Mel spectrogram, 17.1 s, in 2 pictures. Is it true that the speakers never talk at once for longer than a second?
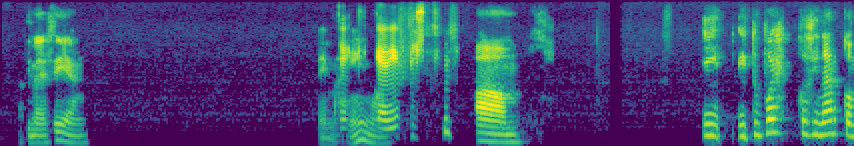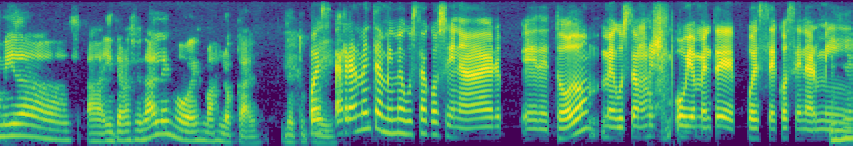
Yes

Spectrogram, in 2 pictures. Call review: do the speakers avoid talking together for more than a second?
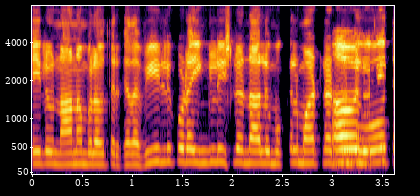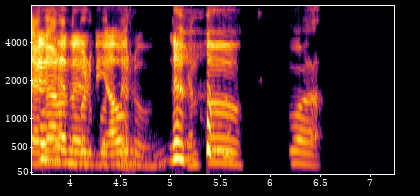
No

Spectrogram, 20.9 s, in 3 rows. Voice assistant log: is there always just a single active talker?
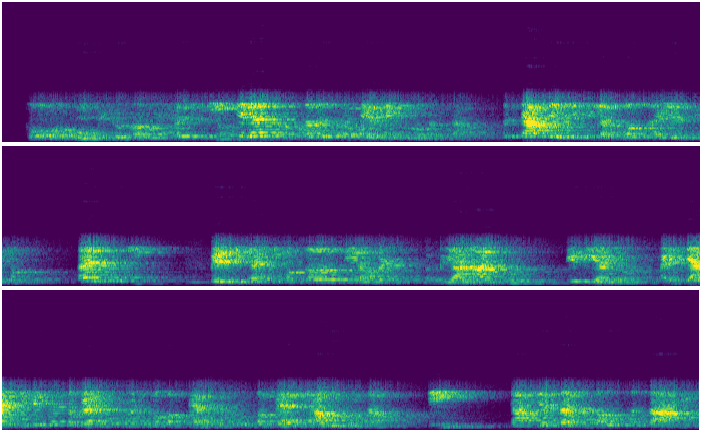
No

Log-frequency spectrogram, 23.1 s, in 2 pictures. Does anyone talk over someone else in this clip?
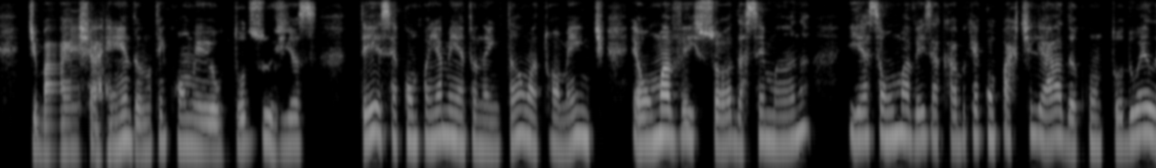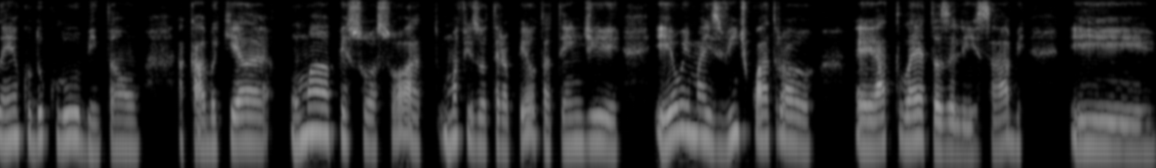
No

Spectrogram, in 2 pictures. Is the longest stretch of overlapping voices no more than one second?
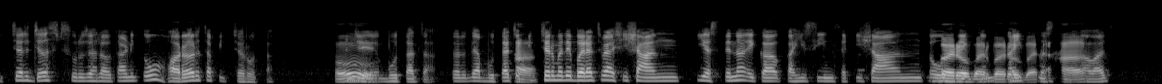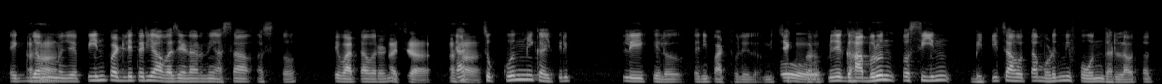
No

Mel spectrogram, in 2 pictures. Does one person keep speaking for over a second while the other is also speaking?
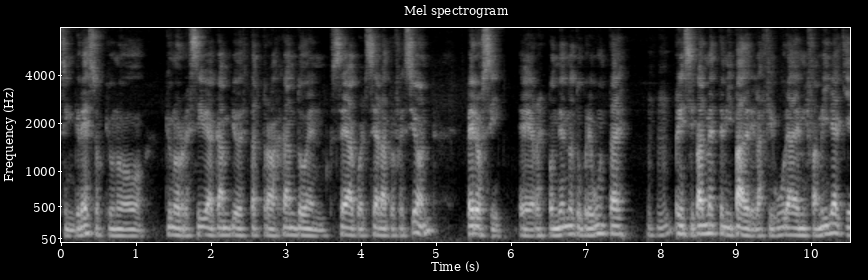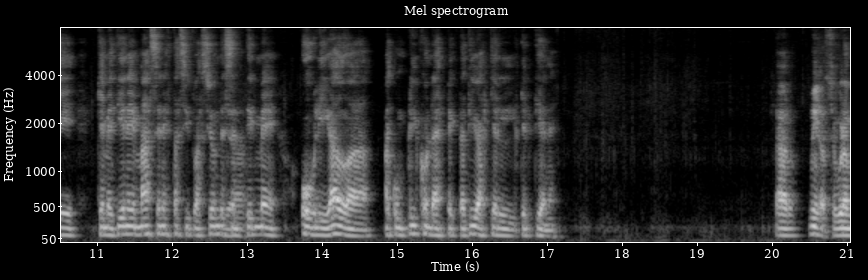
No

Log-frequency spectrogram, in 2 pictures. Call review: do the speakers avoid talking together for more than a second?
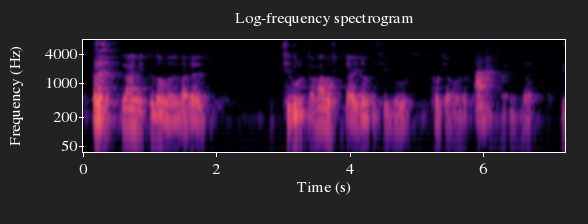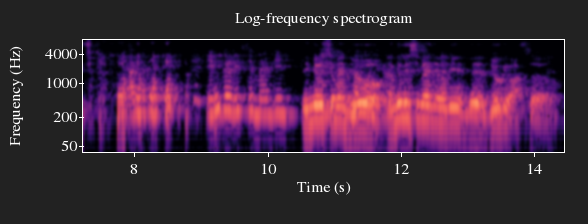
No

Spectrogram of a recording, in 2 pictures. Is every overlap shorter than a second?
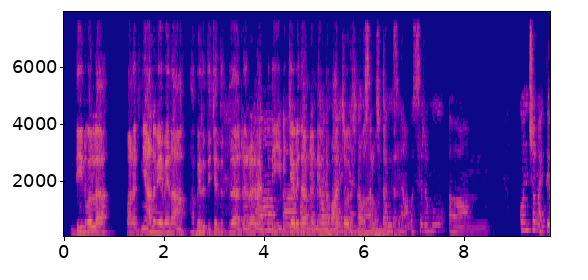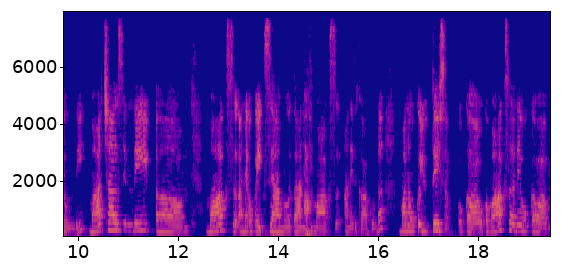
No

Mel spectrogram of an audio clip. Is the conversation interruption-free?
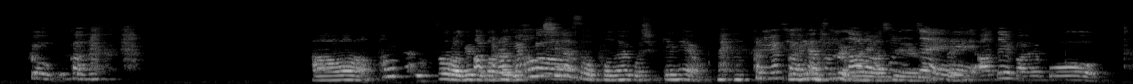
No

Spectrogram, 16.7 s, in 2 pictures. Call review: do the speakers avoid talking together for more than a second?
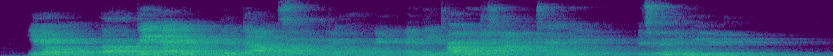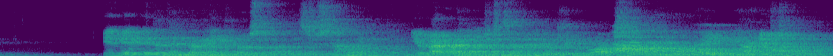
No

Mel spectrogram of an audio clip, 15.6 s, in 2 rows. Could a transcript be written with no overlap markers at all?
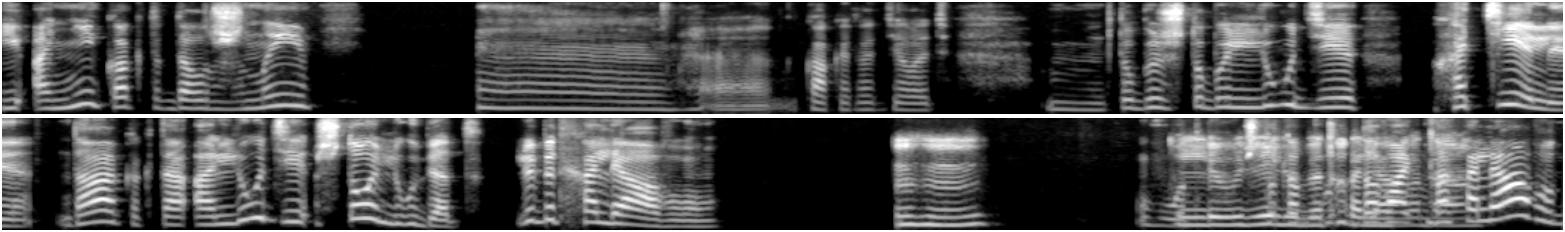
No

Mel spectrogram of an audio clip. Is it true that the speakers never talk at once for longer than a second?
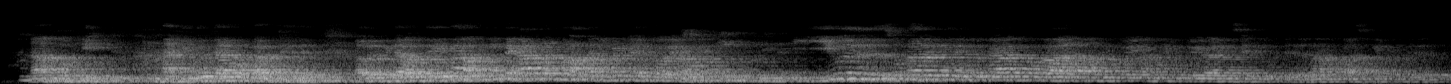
Yes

